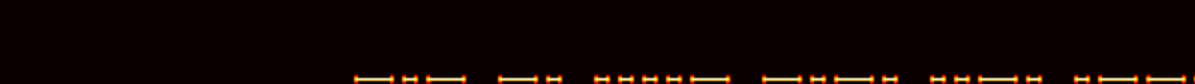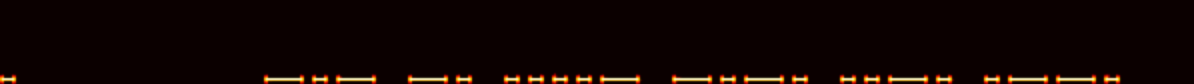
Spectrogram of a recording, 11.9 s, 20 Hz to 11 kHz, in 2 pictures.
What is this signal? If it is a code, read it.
Morse code, heard as a keyed tone, about 20 wpm, 700 Hz. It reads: KN4CFP KN4CFP
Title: USA Call Signs - 6 Characters - Repeated 3x - 20wpm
